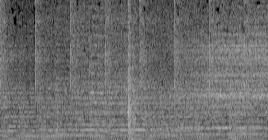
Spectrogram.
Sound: door falls closed

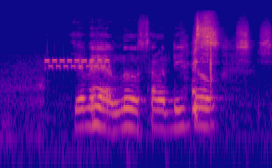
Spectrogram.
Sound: phone ringing

